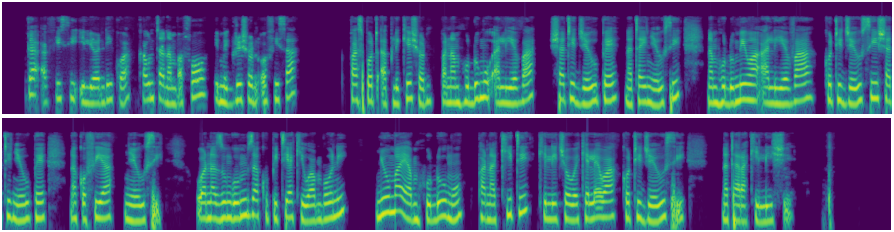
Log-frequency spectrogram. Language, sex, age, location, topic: Swahili, female, 18-24, Kisumu, government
